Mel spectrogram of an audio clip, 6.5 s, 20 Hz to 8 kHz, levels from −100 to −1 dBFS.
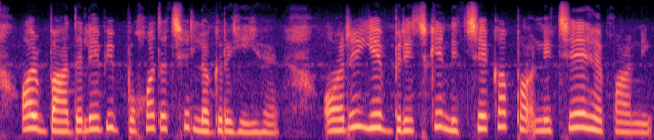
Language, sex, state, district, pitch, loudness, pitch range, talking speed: Hindi, female, Bihar, Kishanganj, 235 Hz, -19 LUFS, 220-275 Hz, 165 wpm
